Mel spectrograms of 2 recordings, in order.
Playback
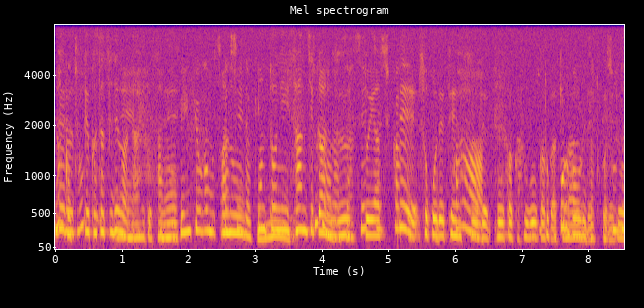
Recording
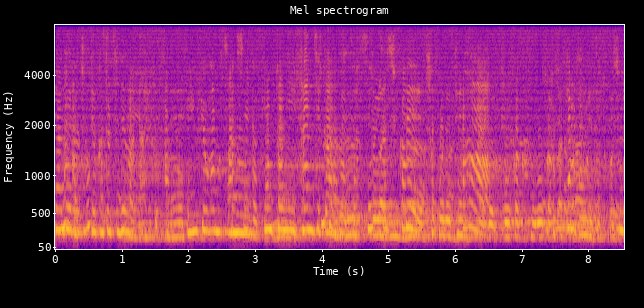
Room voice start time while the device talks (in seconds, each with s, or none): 4.2 s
